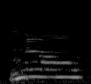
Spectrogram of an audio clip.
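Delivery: high playful no; mock surprise. Real, not acted. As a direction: pretend the word sounds wrong. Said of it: "wrong sound".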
